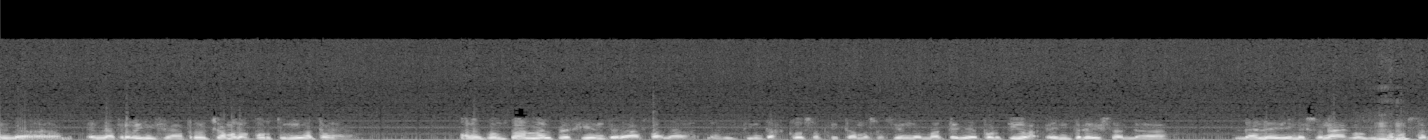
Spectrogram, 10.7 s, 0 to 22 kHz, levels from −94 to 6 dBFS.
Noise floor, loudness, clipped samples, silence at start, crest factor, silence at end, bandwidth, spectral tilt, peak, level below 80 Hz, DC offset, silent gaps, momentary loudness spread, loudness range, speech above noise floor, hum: -39 dBFS; -13 LUFS; under 0.1%; 0 s; 12 dB; 0 s; 16 kHz; -8 dB/octave; 0 dBFS; -44 dBFS; 2%; none; 8 LU; 1 LU; 26 dB; none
